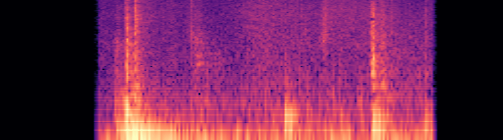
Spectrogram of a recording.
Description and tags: stepping out of shower.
